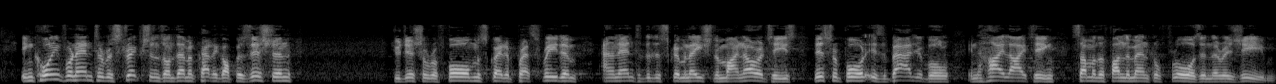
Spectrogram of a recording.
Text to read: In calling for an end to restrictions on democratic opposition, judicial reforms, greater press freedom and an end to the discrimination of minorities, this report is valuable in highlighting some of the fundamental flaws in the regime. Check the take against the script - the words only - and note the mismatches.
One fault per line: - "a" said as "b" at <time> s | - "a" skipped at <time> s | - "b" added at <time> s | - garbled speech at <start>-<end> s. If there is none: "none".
none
